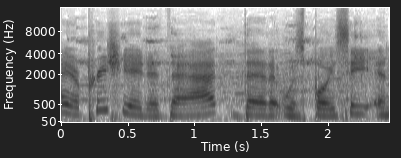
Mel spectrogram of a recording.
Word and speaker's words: Boise: And that I appreciated that that it was Boisey and it's also not Presnell, it's Presnell.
